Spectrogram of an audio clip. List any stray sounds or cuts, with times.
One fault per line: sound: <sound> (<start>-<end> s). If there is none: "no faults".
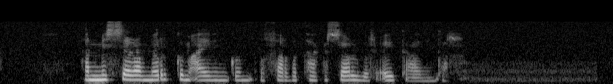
no faults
